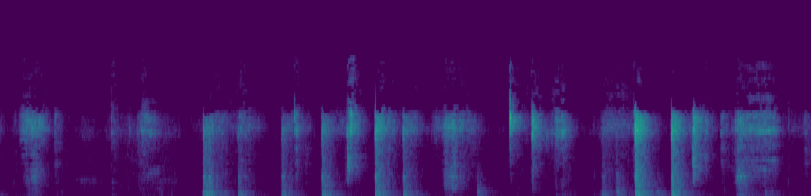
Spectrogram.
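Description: Wet eating sounds close to the microphone: rice and dal squished together by hand on a plate and chewed with lip smacks. The first two seconds are quieter, then a quick, irregular run of short smacks follows, two or three a second.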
